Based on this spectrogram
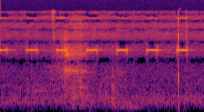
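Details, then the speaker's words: Sony camcorder with brand new tape that won't load or record: short high beeps about three a second with an eject symbol showing; camera signals an error and refuses the tape, cause unconfirmed. Error beeping. "if you can see that little looks like an eject sign and it just beeps and an AJAX so if you try to record or do anything you know try to record anything it just doesn't do anything it just sits there"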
